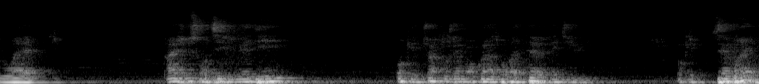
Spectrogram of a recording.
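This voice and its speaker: A male pastor with a cold, preaching a sermon and telling a story with lively rising and falling emphasis. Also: mid-range voice, dull audio. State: has a cold. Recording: echoey hall, mic at a distance.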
